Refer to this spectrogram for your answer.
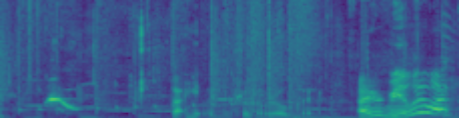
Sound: whistles

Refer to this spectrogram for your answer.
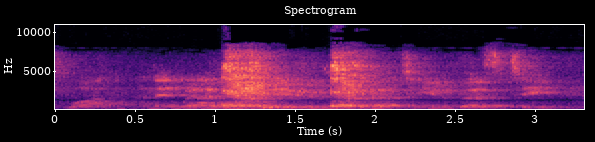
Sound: coughing masks speaker

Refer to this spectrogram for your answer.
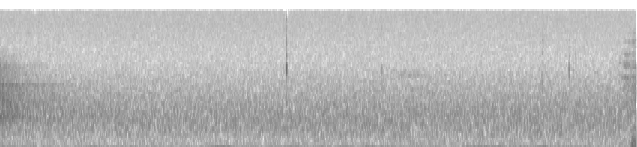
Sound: wood tapping

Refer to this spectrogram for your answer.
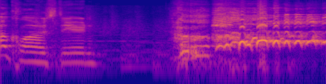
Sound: gasps

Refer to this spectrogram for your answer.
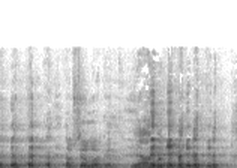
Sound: laughing

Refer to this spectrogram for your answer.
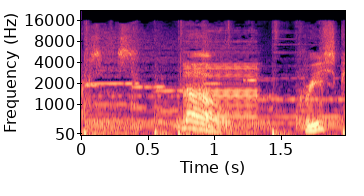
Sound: buzzes

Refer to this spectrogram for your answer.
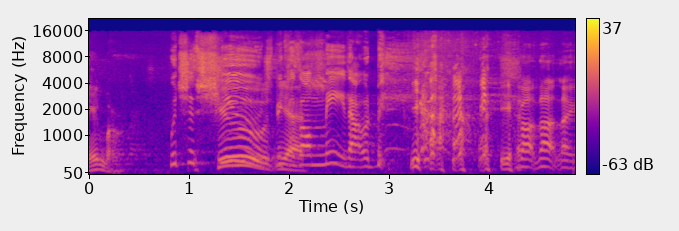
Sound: laughing

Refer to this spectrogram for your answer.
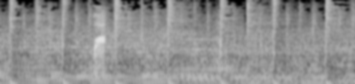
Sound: soft music; duck quack; soft music

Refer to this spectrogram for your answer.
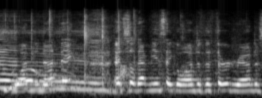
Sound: applause

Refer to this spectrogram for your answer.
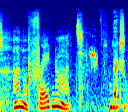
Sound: budgie twittering

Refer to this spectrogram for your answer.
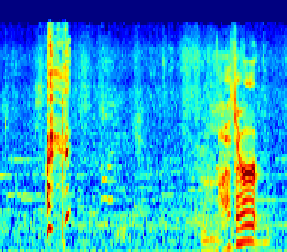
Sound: laughing

